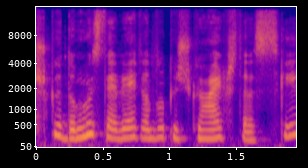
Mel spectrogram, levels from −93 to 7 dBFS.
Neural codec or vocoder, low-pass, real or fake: codec, 32 kHz, 1.9 kbps, SNAC; 14.4 kHz; fake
